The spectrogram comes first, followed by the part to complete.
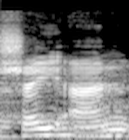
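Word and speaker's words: شيئا: Kata syai'an kita baca syai'a ya, terbacanya syai'a. Kenapa? Karena kita berhenti ya.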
